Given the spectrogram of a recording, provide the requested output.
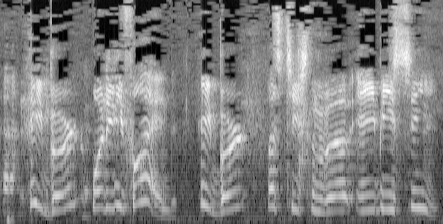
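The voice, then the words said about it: Sesame Street puppet character voice. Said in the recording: “doing an impression of Sesame Street”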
